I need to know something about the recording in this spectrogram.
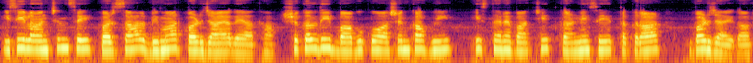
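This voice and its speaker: A woman reading a literary short story aloud in a measured, deliberate way. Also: medium pitch, darkish tone, slight background noise, rough recording.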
